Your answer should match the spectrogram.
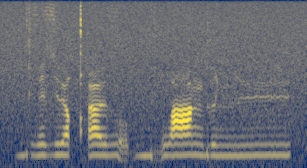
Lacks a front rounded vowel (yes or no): no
